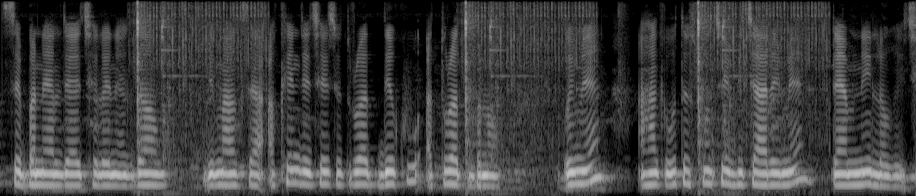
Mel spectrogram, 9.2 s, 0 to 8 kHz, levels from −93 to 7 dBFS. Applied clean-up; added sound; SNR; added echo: none; Mechanisms / Bicycle; 12 dB; none.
